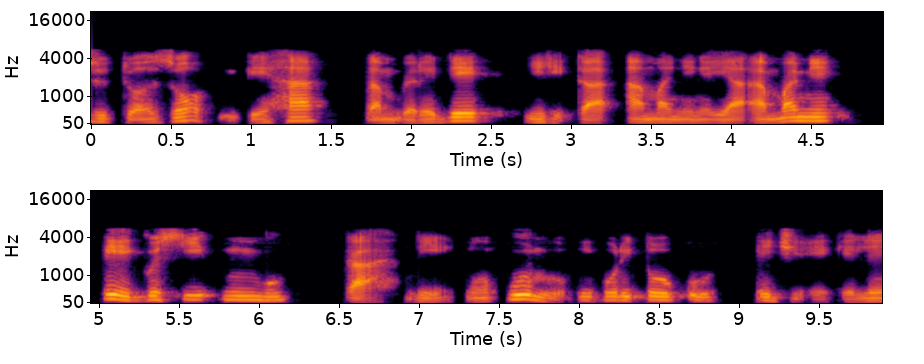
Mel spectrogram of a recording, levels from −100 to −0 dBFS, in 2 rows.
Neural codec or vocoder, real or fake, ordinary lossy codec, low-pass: codec, 24 kHz, 0.9 kbps, WavTokenizer, small release; fake; none; 5.4 kHz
